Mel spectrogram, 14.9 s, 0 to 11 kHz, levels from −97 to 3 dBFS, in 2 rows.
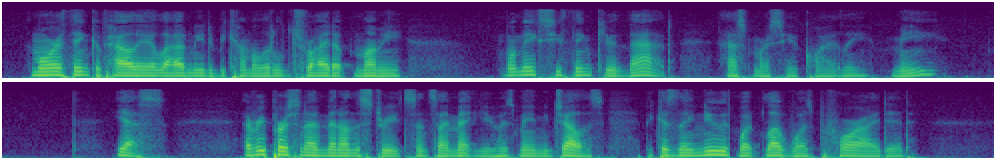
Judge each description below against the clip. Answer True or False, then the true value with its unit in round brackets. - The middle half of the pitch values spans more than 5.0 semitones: False (2.6 semitones)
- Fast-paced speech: True (210 wpm)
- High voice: False (120 Hz)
